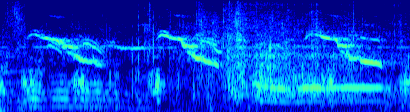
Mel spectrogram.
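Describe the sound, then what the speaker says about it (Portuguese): Chickens cluck and squawk busily while being fed corn outdoors, several birds close by with overlapping calls and a steady background. "o milho é o melhor alimento para galinha"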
